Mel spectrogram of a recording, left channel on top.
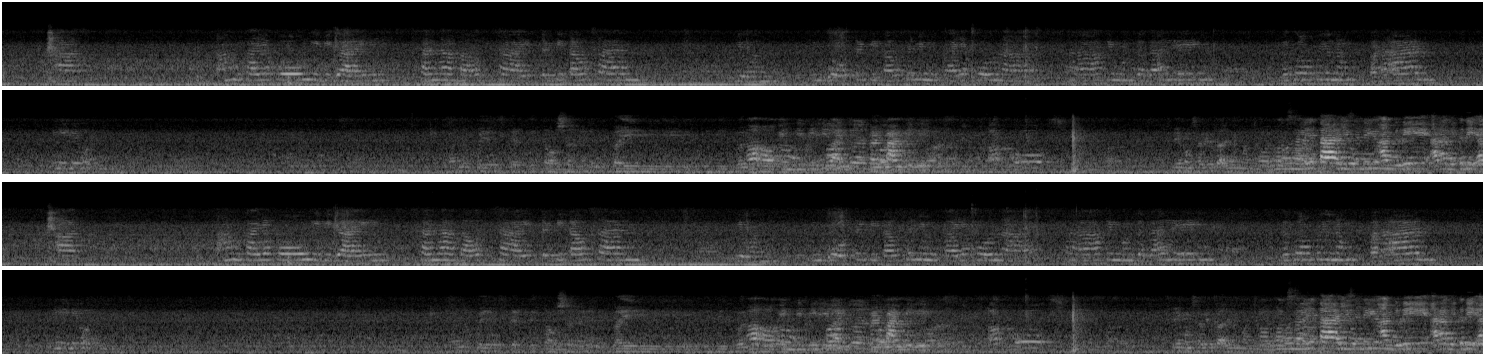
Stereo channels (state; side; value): normal; both; correlation 0.39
